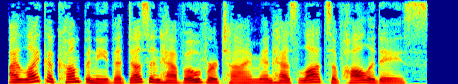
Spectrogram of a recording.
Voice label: english

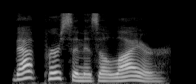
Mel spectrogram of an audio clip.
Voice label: english

